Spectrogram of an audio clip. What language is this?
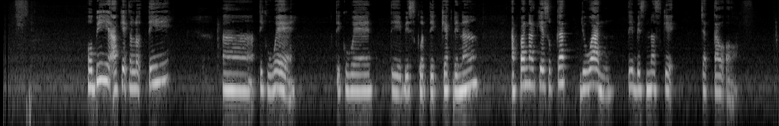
Mainstream Kenyah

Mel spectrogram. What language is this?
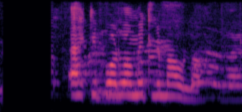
Icelandic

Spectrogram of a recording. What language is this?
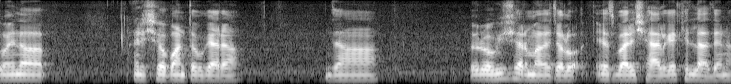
Dogri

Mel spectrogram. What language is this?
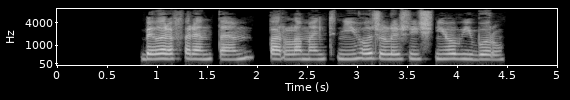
Czech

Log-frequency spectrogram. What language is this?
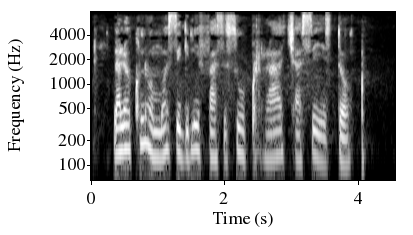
Esperanto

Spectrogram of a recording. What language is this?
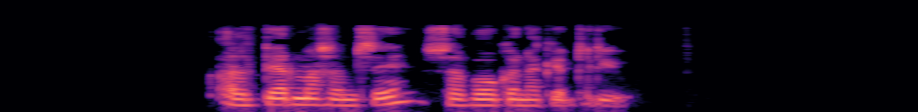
Catalan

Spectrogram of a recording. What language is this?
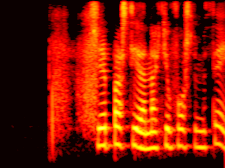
Icelandic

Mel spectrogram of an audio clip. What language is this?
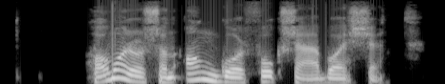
Hungarian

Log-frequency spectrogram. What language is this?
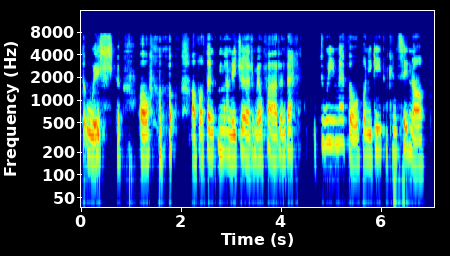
Welsh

